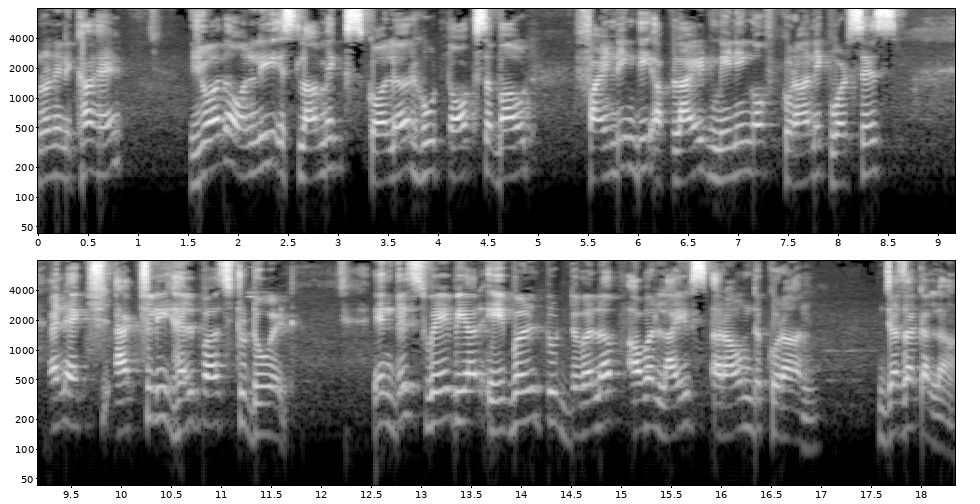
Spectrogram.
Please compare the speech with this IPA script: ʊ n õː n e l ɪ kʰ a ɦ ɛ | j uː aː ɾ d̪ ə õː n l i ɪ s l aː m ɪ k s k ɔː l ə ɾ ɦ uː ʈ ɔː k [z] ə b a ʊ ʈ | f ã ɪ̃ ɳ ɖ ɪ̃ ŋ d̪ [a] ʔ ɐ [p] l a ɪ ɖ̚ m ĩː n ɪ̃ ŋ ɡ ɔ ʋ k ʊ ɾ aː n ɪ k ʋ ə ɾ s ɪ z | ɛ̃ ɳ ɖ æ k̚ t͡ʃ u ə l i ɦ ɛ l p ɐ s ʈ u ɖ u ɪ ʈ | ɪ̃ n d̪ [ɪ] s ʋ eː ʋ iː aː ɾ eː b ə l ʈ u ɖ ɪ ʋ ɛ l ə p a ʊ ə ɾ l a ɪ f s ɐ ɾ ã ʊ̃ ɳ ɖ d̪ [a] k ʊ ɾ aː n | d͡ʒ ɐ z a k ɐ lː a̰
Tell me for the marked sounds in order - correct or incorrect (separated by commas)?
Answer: incorrect, incorrect, correct, correct, incorrect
